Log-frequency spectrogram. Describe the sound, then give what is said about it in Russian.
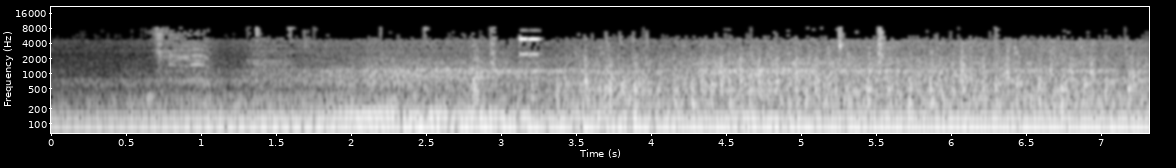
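A car engine, started by pressing a button and the gas pedal, idles with a steady, deep rumble and low droning hum, holding an even level after a slight swell at the very start. “Так, так, заводится машина.”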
